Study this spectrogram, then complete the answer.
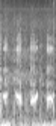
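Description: Rooster pheasant cackling as it flushes ahead of a hunting dog, four quick harsh honking notes in even rhythm, close and loud.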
